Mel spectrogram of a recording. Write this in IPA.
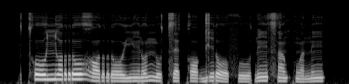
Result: tʰ oː˦ ɲ ɔ˦ r oː˦ ɣ ɔ˨ r oː˨ j ĩ˨ ɾ ʊ˦ n u˨ t͡s ɛ˨ k ɔ˨ ɡ i˦ ɾ oː˨ f uː˨ ɗ ĩ˦ s ã˦ kʷ ã˨ n ĩ˦

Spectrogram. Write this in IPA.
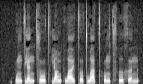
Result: p ʊ˥˨ ŋ t̪ j ɛ˥˨ n t͡s o˨˦ ʊ̯ t̪ʰ j ɑ˦ ŋ f w a˥˨ ɪ̯ t̪ ɤ˨˦ t̪ w ä˥˨ t̪ʰ ʊ˦ ŋ t͡sʰ ɹ̩˨˦ x ə̰˨˩ n

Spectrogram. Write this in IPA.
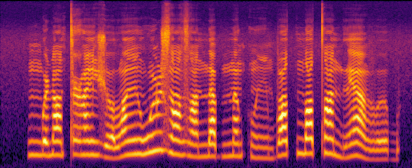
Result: ŋʷ ɐ˧ ɳ ẽ˧ tˤ ɣ ẽ˧ ʒ ʉ˨ lˠ ĩː˦ w ũ˦ ɭ z ɐ̃˧ zˤ ɐ̃˧ n a˧ b n ɐ̃˧ kʷ ĩː˨ b ɐː˦ tˤ n a˦ tˤ ẽ˦˨ n lʲ ã˦˨ β ɵ˨ b

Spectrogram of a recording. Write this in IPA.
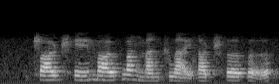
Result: ʈ͡ʂ ɑ˧˥ ʊ̯ ʈ͡ʂʰ e˧˥ ɪ̯ m ɑ˧˥ ʊ̯ p w ɑ˥˩ ŋ m a˧˥ n ʈ͡ʂ w a̰˨˩ ɪ̯ s ɑ˦ ʊ̯ ʈ͡ʂʰ ɤ˧˥ p ɤ̰˨˩˦

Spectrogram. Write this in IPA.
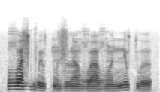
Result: ʁʷ a˥ z ɡ w ʏ˩ tʷ ə̃˩ z lː ã˩ ʁʷ a˩ ʁʷ ə̃˩ nː ʏ˥ tʷ ə˩

